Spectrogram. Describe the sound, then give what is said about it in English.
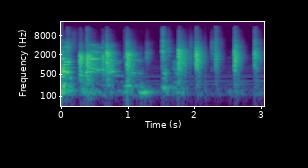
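Applause made of many sharp, separate hand claps at an uneven rhythm, each clap distinct rather than blended into a continuous roar. “Yeah, so applause”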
